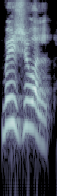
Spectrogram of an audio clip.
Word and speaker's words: visual: Next, visual. Same sound. Okay. Visual. V I S U A L. Uh root is vis. But in word that za sound becomes ja sound.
